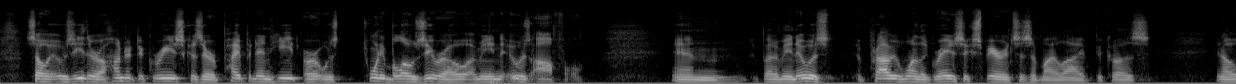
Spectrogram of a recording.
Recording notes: Press Conferences & Post-Game Interviews.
